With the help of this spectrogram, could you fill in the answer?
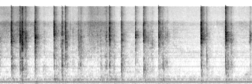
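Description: Long white fingernails and fingertips type on the hollow keys of a black plastic desktop keyboard resting on a wooden desk. About fifteen sharp, bright plastic clicks and clacks come at an uneven pace, each dying away almost at once. A steady low hum sits underneath.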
